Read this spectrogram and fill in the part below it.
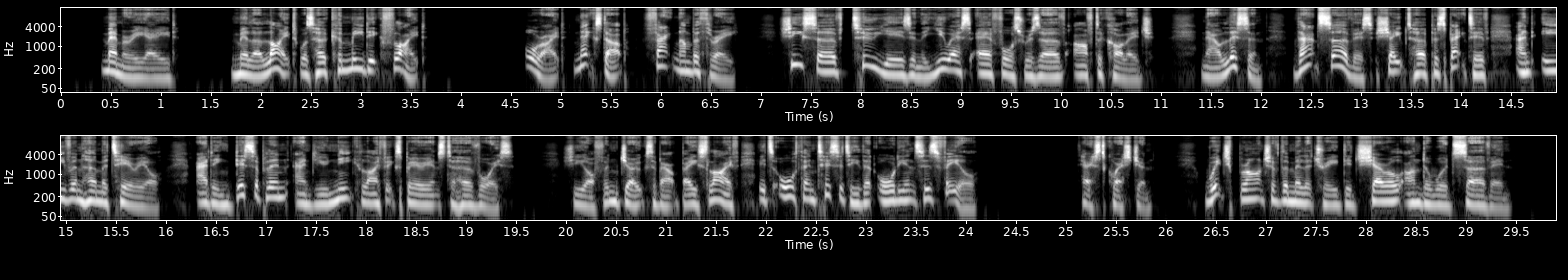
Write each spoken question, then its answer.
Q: Which branch of the military did Sheryl Underwood serve in?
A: Correct answer. US Air Force Reserve.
